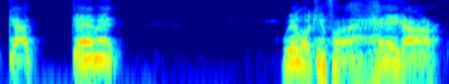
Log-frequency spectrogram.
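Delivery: high, slow put-on American opener; hammed-up American caller, sliding back toward normal; mock American accent. Imagined King Features caller ringing him up, mock American accent. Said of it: "I can't really do an American one".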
